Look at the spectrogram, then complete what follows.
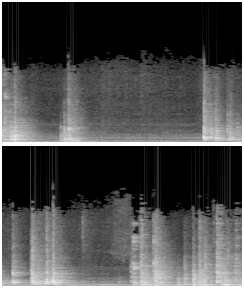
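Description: Dishes and utensils clattering on a kitchen counter: a couple of knocks near the start, then two busier runs of clinks and knocks in the second half.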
